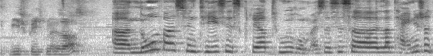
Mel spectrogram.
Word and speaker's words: Nova Synthesis Creaturum: Wie spricht man das aus? Nova Synthesis Creaturum.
